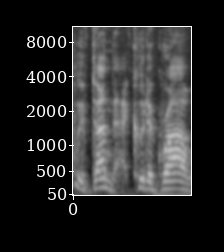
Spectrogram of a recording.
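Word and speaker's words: coup de grâce: But a lot of people, we found this a lot of people insist on not pronouncing those final French syllables, thinking incorrectly. – Well, it's like coup de grace, instead of coup de grace.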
